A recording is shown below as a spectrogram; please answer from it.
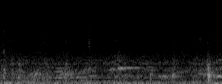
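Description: A faint cooing bird call a little after halfway through, over a steady low rumble.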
